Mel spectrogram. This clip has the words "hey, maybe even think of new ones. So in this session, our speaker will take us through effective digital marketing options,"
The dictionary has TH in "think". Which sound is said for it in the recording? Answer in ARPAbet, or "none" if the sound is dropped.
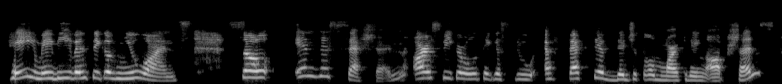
TH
